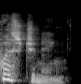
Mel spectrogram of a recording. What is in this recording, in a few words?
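"questioning", British English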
